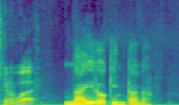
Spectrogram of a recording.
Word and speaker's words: Nairo Quintana: Nairo Quintana.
